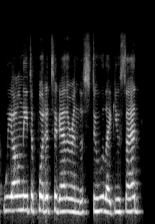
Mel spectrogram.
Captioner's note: none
